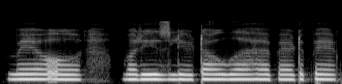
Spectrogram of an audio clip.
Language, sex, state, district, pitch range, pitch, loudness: Hindi, female, Bihar, Patna, 230-235 Hz, 230 Hz, -12 LUFS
